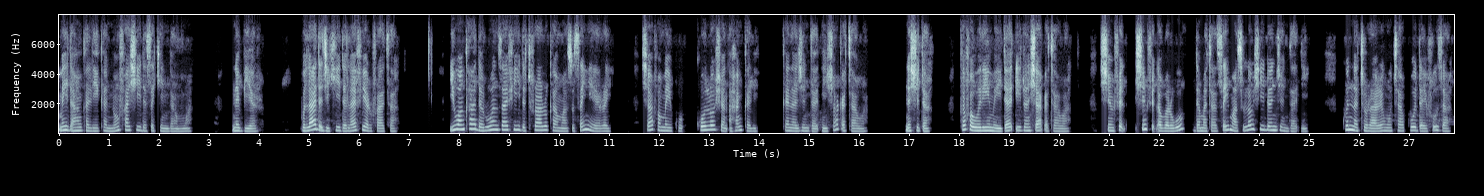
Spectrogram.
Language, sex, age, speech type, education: Hausa, female, 15-29, spontaneous, tertiary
